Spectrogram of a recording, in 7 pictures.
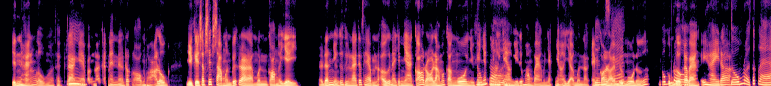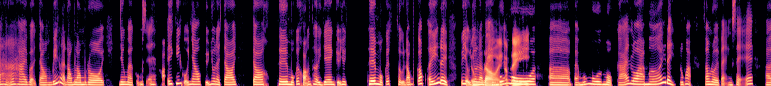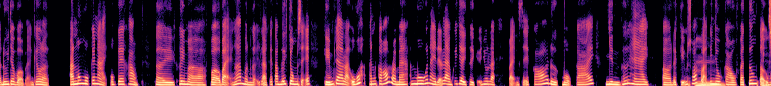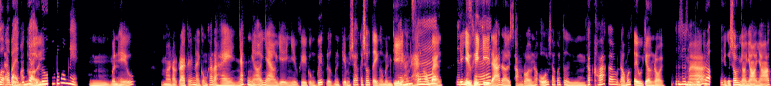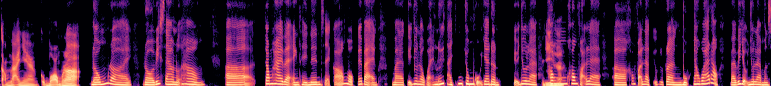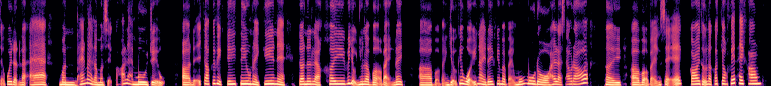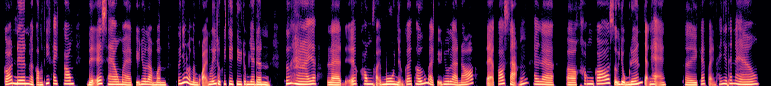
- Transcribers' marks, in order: tapping; laugh
- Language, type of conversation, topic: Vietnamese, advice, Bạn nên bắt đầu sắp xếp và loại bỏ những đồ không cần thiết từ đâu?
